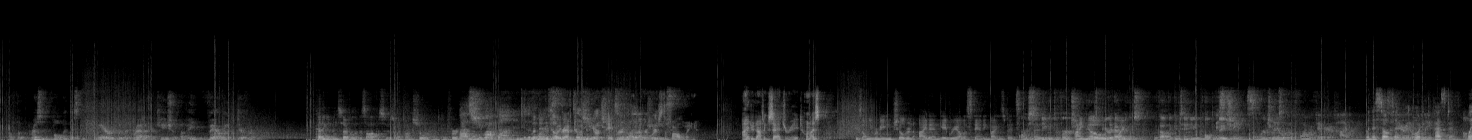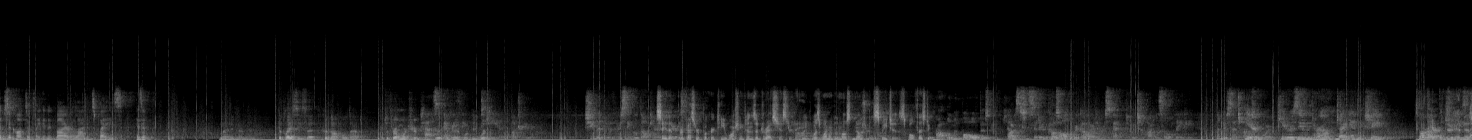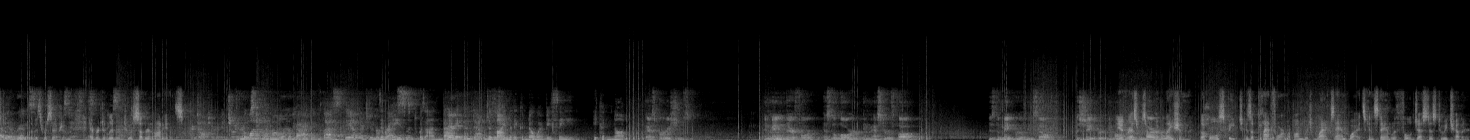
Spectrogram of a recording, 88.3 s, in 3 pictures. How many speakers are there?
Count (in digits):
8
